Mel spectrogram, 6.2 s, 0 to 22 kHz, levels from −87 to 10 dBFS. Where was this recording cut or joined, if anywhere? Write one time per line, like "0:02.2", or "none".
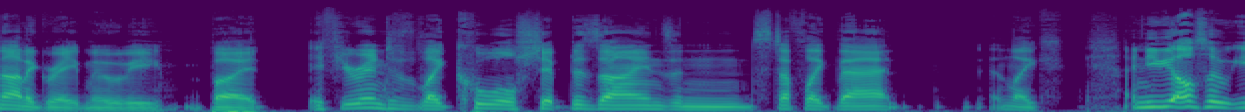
0:01.4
